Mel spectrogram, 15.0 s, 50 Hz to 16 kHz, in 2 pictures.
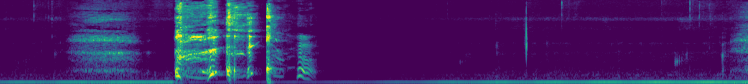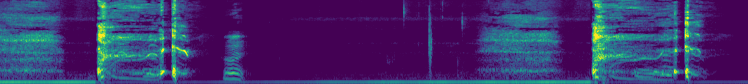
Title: Girl coughing 201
